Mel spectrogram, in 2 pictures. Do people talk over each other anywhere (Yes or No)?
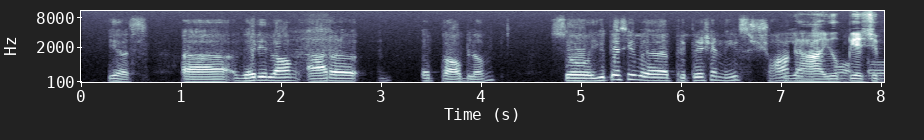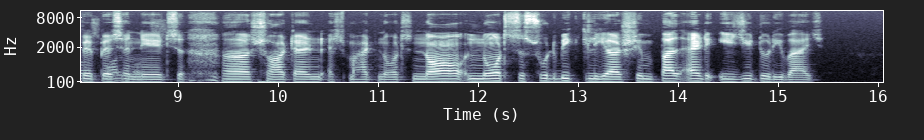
Yes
